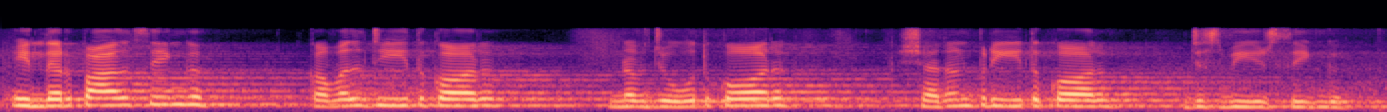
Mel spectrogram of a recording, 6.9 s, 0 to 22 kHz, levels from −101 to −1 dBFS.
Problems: background sounds at intervals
